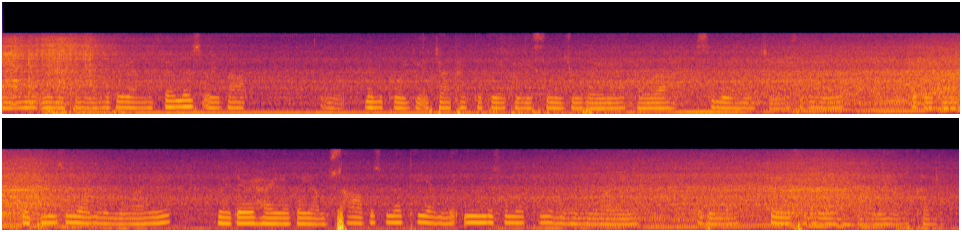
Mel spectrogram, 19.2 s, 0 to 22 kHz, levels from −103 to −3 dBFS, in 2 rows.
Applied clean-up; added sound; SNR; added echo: none; Engine starting; 1 dB; none.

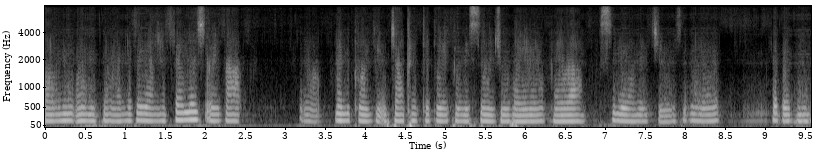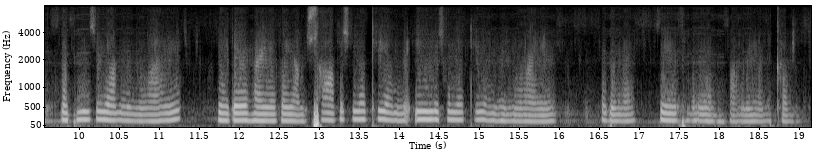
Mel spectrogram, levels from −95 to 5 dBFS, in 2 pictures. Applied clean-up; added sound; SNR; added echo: neural separator model SepFormer DNS4.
